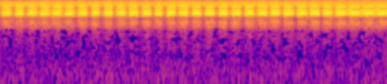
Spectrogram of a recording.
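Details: Cicadas calling in the Provençal summer in southern France: a loud, high, grating buzz broken into rapid, regular throbs, roughly six per second, continuous throughout.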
